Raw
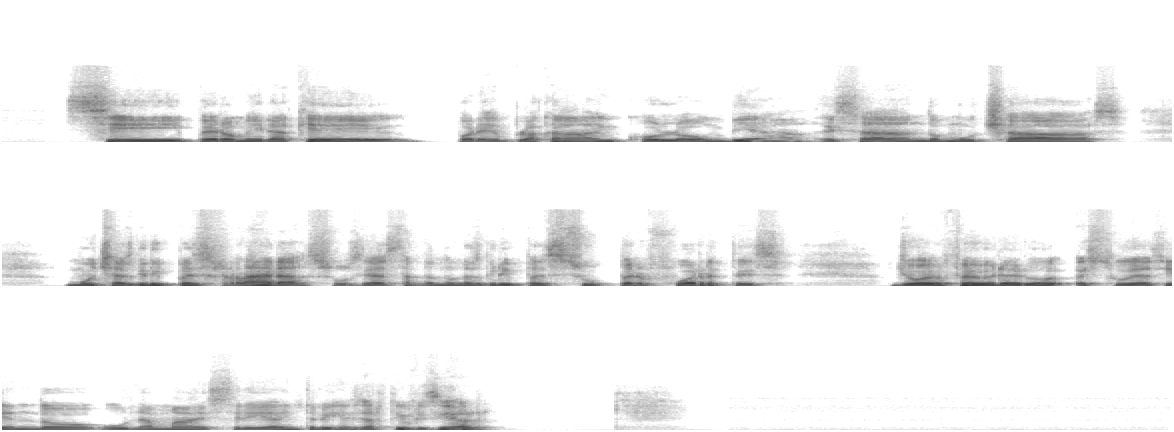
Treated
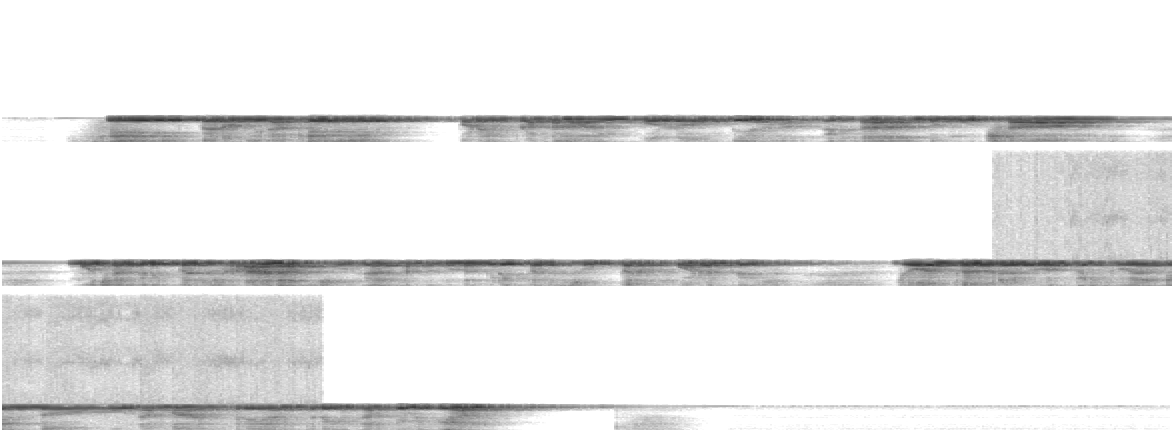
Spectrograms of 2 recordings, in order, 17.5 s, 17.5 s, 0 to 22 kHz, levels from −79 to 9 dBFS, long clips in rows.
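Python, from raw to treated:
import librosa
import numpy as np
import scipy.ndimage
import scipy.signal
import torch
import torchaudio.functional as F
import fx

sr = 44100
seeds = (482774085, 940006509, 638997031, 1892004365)

y = fx.room_shoebox(x, sr, seeds[0], volume_m3=2100.0, walls='furnished', distance_m=3.2)
y = fx.freq_invert(y, sr, carrier_hz=3800)
y = fx.sample_gate(y, sr, floor_db=-32.0, at=(10.81, 13.31))
y = y * librosa.db_to_amplitude(-1.0)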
